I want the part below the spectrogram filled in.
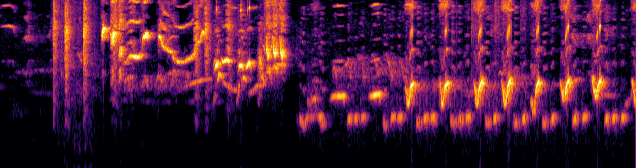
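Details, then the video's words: Female white-rumped shama in breeding condition, wings fluttering: high rasping notes and rapid looping whistles, then a steady series of short, paired chip notes repeated about three times a second. "MURAI BETINA BIRAHI NGLEPER-NGLEPER MINTA DI ENCUS-CUSS"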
